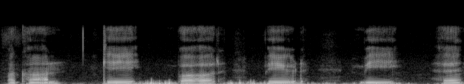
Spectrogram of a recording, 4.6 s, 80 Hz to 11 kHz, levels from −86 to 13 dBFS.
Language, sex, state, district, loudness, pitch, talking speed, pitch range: Hindi, male, Rajasthan, Jaipur, -18 LUFS, 110 Hz, 75 wpm, 110-115 Hz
